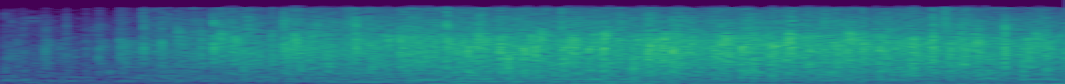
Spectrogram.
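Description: A crowd applauds after Harvey Dent's campaign speech in the Batman Telltale game, sustained clapping that rises quickly from quiet and holds steady at a moderate distance.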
